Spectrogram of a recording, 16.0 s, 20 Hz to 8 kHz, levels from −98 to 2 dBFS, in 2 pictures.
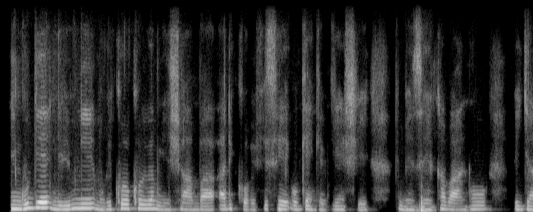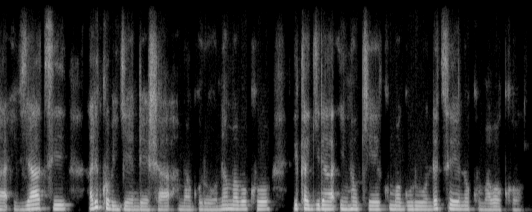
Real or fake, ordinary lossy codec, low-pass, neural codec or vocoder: real; Opus, 16 kbps; 7.2 kHz; none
